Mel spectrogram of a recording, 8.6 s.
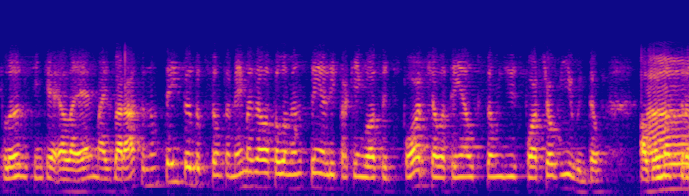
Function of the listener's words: listening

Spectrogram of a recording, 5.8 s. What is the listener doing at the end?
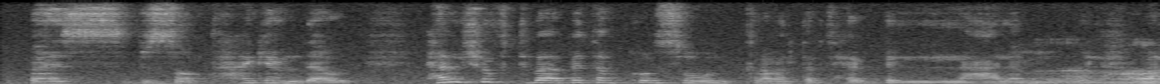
taking over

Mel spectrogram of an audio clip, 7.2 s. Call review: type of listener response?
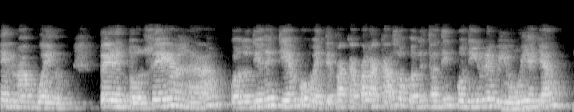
taking over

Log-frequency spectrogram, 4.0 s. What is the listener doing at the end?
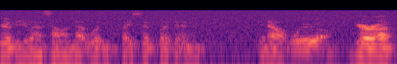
listening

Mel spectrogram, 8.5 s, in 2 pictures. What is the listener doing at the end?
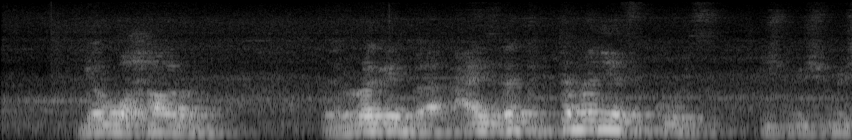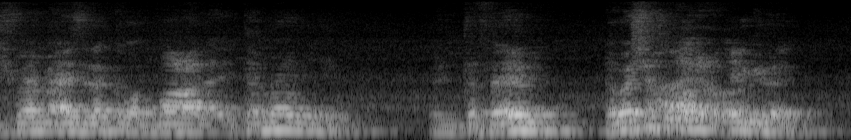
listening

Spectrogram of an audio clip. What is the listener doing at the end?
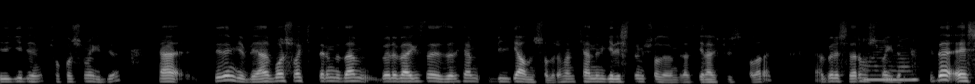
listening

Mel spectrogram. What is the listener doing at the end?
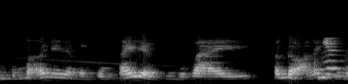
taking over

